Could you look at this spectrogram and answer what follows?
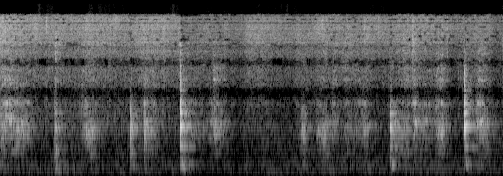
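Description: Thin-sliced beef for a classic Philly cheesesteak sizzles steadily in a pan while a utensil scrapes and stirs it in quick, irregular strokes, heard up close without talk.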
